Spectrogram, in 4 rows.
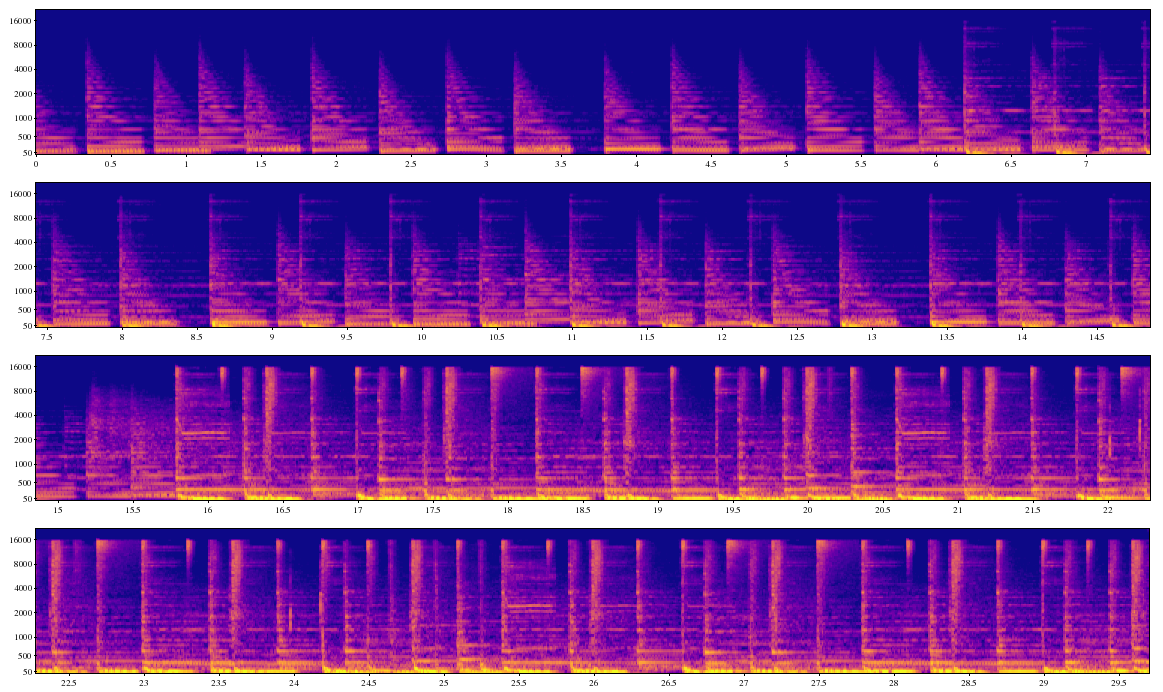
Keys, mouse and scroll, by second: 0.5 Delete, 1.0 scroll down 1, 1.5 scroll up 1, 1.6 middle click, 2.4-2.9 scroll up 1, 3.1 l, 3.9 click, 4.6-5.5 scroll down 1, 5.5 p, 5.7 click, 6.4 scroll down 1, 6.9 click, 8.0 scroll down 1, 8.2 middle click, 9.2 click, 10.3 scroll down 1, 10.5 middle click, 10.9 scroll up 1, 11.2-12.7 middle drag, 12.7-13.5 scroll up 1, 13.5 l, 13.7-14.2 scroll up 1, 14.2 click, 17.0 space, 17.2 click, 17.9 right click, 18.4 click, 19.0 scroll down 1, 19.8 p, 20.2 space, 20.3 click, 20.9 p, 21.1 click, 21.3 scroll down 1, 21.7 middle click, 22.3 click, 23.1 scroll down 1, 23.2 middle click, 23.9 scroll down 1, 24.1 middle click, 24.5 middle click, 25.2 click, 25.8 scroll down 1, 26.1-27.3 middle drag, 27.3-27.9 scroll up 1, 27.9 middle click, 28.5 middle click, 29.2 middle click.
